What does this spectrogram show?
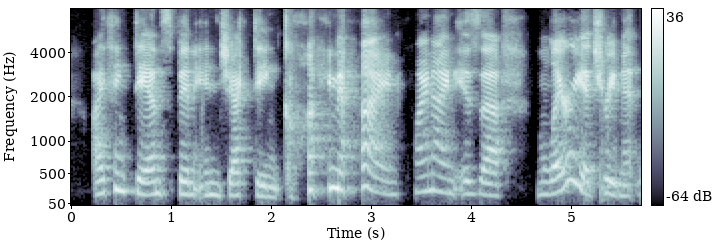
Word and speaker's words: quinine: Did you know that tonic was used as a medicine, and it has quinine?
